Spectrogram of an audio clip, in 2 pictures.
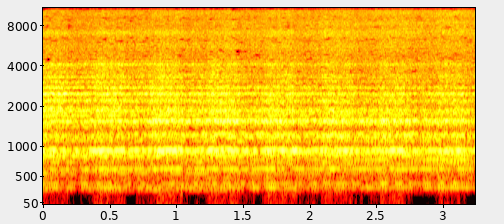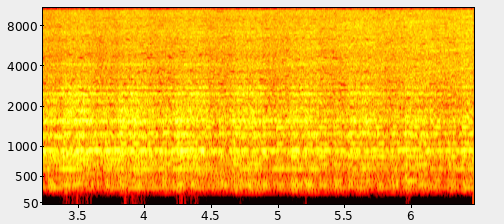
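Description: Psytrance track in a breakdown: a held, many-layered synthesizer chord with the kick drum and bass dropped out.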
